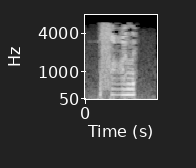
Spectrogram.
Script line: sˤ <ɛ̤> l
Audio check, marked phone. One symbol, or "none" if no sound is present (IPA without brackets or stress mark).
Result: ɛ̤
